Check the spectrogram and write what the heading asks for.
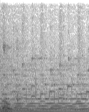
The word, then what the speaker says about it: Raab: It's pronounced Raab.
